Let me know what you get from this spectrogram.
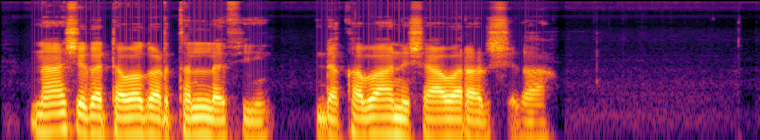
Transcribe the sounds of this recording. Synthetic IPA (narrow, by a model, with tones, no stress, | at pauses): na˦ʃɪ˨ɡaː˦ta˨wɐ˦ɡɐ˨rtɐ˦lːɐ˨ɸiː˦ | da˨ka˦baː˦ni˨ʃaː˦wɐ˦ɾɐ˨rʃɪ˨ɡaː˦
